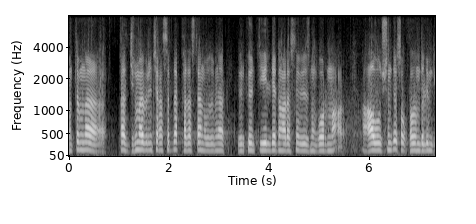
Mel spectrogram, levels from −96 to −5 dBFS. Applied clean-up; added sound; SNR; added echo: neural separator model SepFormer DNS4.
